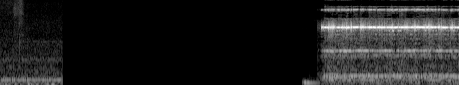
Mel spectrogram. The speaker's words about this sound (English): Ladies and gentlemen, that phone bell means adventure. Hello? Hello.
